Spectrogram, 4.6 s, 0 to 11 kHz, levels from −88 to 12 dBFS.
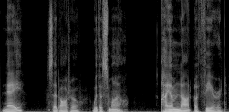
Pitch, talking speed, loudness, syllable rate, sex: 100 Hz, 130 wpm, -20 LUFS, 4.3 syllables/s, male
